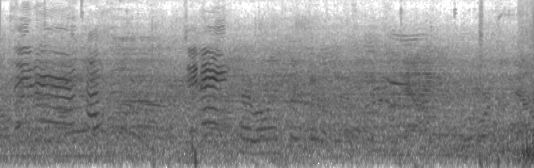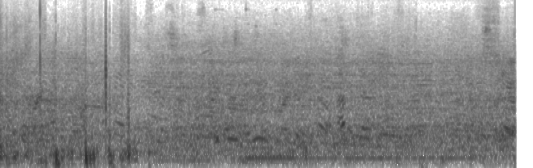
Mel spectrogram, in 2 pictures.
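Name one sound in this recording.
A crowd murmurs in a large echoing hall.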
